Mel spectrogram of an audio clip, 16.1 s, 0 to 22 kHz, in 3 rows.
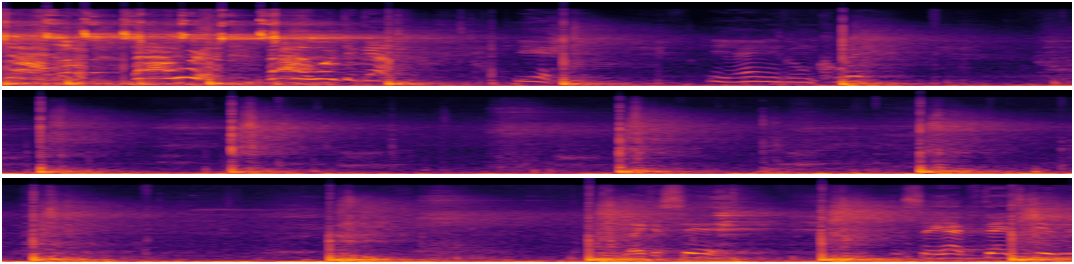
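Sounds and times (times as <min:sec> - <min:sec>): basketball bouncing on wooden floor: 0:00.0 - 0:02.2, 0:02.8 - 0:03.1, 0:05.5 - 0:05.8, 0:06.5 - 0:06.9, 0:08.4 - 0:09.2, 0:09.9 - 0:11.2, 0:12.3 - 0:12.6, 0:13.6 - 0:13.9, 0:14.8 - 0:16.0.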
